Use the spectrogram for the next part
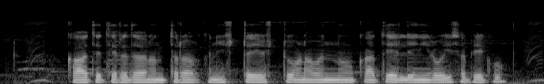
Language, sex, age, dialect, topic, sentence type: Kannada, male, 18-24, Mysore Kannada, banking, question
